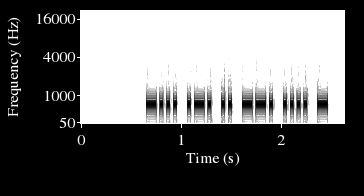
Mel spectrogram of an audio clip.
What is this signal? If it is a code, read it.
Morse code, heard as a keyed tone, about 36 wpm, 700 Hz. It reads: BRIGHT
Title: Sentences from Top 1000 Words - New Word Drill - 35wpm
